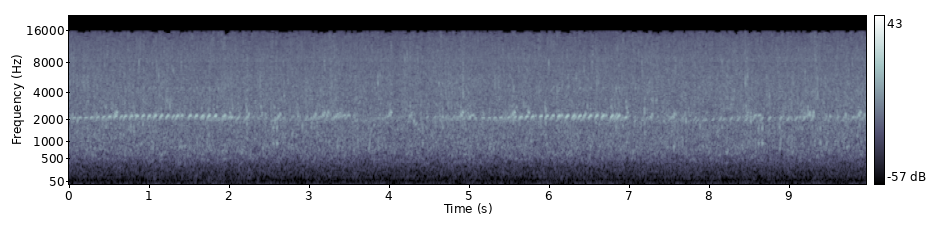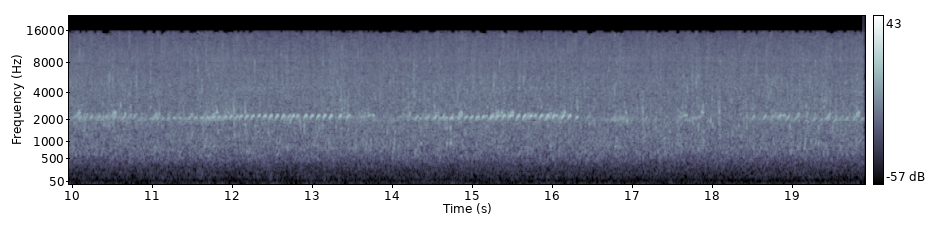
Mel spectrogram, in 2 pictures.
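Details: Repeated Kajika frog trills over a clear stream, each burst of rapid pulsed notes lasting one to two seconds and returning roughly every three to five seconds, against steady rushing water.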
